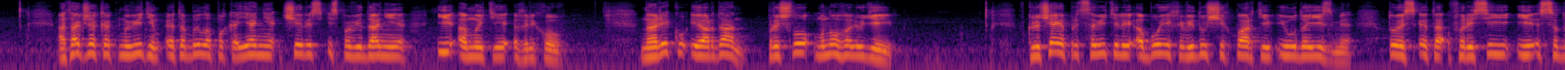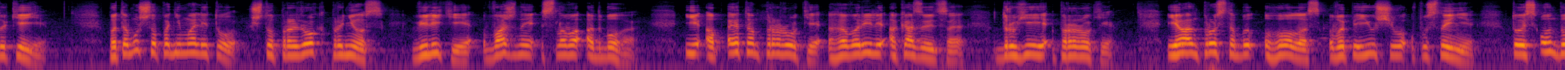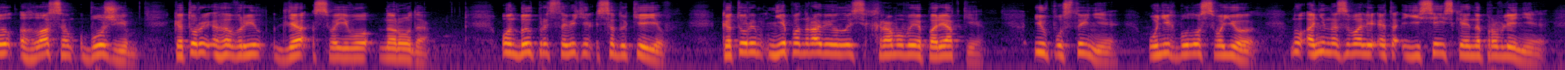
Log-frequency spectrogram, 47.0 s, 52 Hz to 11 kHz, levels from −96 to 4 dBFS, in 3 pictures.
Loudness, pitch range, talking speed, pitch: -29 LUFS, 155-185 Hz, 120 wpm, 170 Hz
